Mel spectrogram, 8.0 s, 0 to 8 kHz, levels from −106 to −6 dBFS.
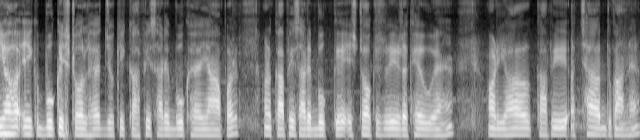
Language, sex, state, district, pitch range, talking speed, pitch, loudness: Hindi, male, Bihar, Saharsa, 130-140 Hz, 210 wpm, 135 Hz, -20 LUFS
